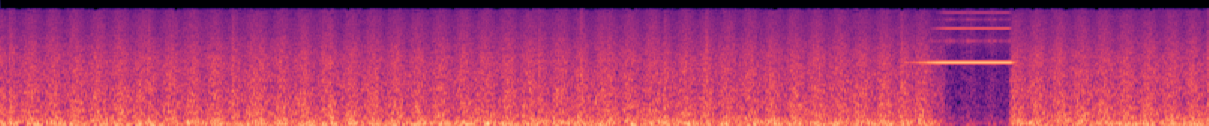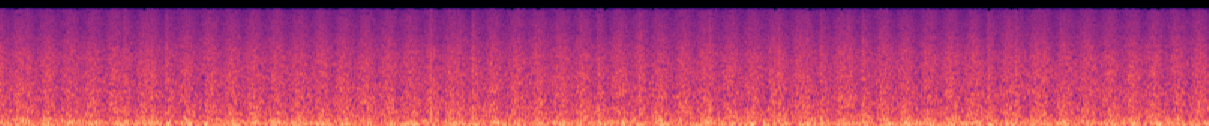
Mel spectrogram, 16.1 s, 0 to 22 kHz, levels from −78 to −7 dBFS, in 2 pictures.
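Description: At 5.98 s a loudspeaker feedback squeal kicks in and runs until about 6.81 s. What's happening is that a microphone is hearing the speaker it's driving, and around 2.8 kHz the loop gain tips past one, so that frequency keeps feeding itself. You hear a single piercing tone swell up over roughly a third of a second, ending up about 5 dB louder than the rest of the sound.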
